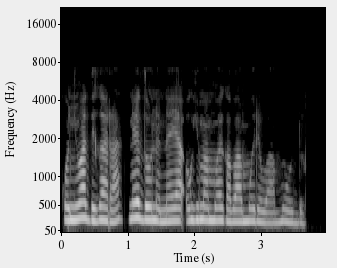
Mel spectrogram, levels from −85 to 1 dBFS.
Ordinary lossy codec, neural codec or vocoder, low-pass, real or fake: MP3, 96 kbps; none; 7.2 kHz; real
